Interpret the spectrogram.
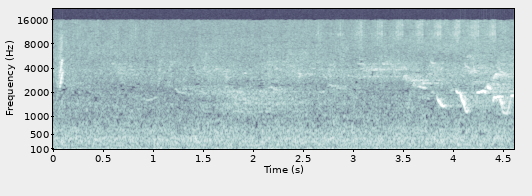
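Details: Eurasian golden oriole singing in summer woods in June 2020, recorded on an AKG C414B XLS mic pair. Steady wind and insect hiss, then near the end a short, fluty whistled phrase that slides up and down.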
